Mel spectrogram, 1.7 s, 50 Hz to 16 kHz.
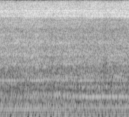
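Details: Newly installed Quincy 5hp two-stage air compressor, recorded right next to it, building pressure toward about 168 psi cut-off: loud, steady pumping hum with an even low thump, no knocks or squeals; healthy.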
